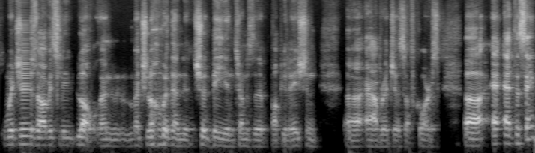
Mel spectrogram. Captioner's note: laughs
